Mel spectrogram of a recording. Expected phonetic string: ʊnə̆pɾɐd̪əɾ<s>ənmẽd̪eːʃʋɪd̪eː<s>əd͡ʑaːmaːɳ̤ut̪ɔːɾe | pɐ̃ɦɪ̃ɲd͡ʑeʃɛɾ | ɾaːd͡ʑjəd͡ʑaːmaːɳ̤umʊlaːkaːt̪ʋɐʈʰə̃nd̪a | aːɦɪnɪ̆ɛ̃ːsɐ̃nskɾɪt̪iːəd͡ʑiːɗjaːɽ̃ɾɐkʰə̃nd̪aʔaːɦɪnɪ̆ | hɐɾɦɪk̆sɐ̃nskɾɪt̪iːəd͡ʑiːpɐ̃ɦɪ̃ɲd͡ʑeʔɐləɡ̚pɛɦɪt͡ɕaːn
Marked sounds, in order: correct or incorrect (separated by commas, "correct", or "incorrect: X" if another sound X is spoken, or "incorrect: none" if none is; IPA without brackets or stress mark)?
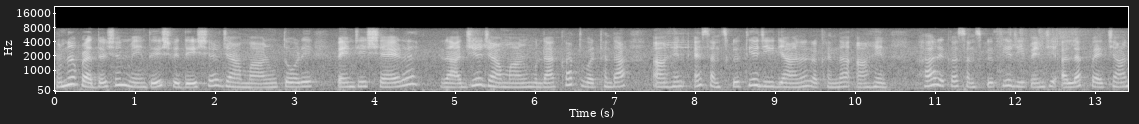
incorrect: ʃ, incorrect: ʃ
